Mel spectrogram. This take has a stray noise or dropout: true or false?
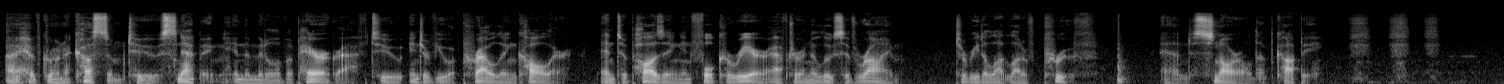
true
